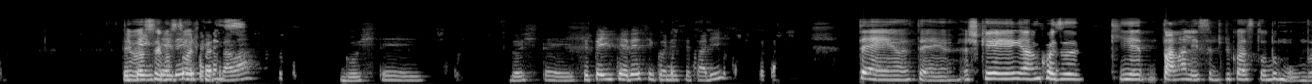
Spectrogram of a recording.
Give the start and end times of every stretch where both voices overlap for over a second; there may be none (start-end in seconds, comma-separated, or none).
1.2-2.5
